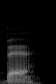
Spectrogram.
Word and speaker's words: Bexar: It's Bear. Bear County has an X in it? No. No. That's horrifying. I'm very mad, and I'm mad about this. The X is silent?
